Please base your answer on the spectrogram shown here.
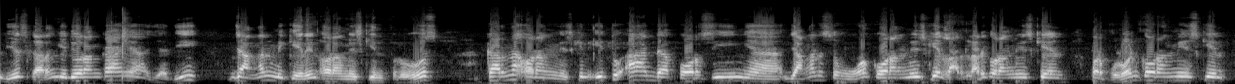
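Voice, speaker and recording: A man, a preacher lecturing bluntly in a heated group discussion. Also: normal speed. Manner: blunt, lecturing, interrupts often; mimics others in higher voice. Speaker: pastor in online debate.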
